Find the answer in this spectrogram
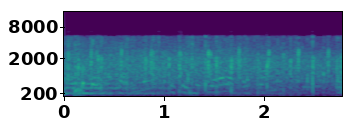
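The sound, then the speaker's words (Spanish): An audience claps steadily for a few seconds, a dense patter of many hands at an even loudness, with voices talking underneath the applause. “Venga el pues, aplauso.”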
